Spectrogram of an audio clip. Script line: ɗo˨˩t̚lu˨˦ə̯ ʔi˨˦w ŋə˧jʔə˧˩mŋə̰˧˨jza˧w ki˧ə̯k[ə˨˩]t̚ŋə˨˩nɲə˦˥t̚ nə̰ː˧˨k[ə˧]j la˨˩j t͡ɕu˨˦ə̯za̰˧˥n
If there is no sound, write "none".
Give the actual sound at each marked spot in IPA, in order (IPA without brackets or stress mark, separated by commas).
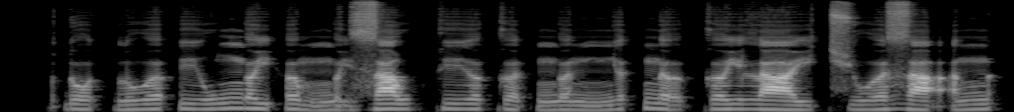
ə˨˩, ə˧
